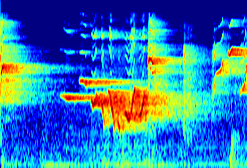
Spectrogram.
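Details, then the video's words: White-rumped shama song intended to provoke other shamas to sing: a high buzzy note, a long whistle breaking into fast warbled turns, then harsh high phrases, with a steady low hum behind. "SUARA kicau MURAI INI Buat semua jenis murai gacor,buat Murai DIAM Langsung NYAUT"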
